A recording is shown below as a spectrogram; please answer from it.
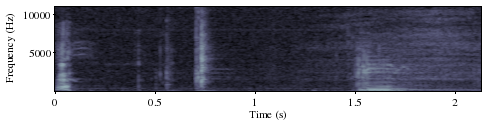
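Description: Fender electric guitar: a couple of light string or pick clicks, then a chord strummed about one and a half seconds in that rings out and fades.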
